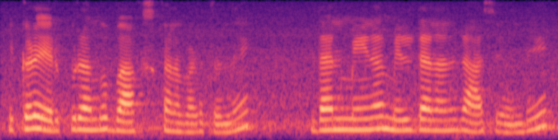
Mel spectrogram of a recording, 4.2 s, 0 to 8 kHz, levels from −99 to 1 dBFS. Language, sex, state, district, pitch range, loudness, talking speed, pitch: Telugu, female, Telangana, Mahabubabad, 205-250 Hz, -18 LUFS, 145 wpm, 225 Hz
